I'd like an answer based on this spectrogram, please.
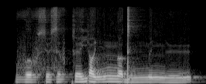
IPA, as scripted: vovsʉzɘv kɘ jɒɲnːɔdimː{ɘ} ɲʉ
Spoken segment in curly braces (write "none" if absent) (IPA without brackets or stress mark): ʉ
